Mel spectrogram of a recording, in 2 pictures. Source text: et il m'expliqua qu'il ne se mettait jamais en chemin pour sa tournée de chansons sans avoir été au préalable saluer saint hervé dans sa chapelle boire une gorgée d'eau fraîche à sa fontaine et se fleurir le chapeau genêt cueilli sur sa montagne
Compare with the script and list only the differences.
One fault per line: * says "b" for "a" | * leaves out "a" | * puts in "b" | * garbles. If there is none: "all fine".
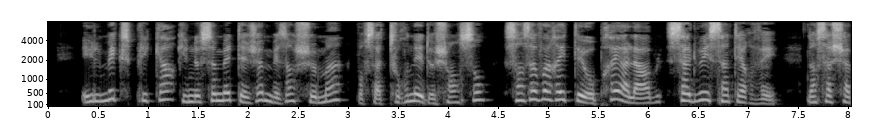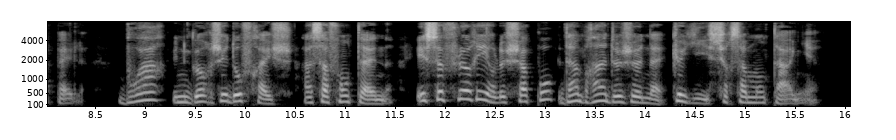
* puts in "d'un brin de"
